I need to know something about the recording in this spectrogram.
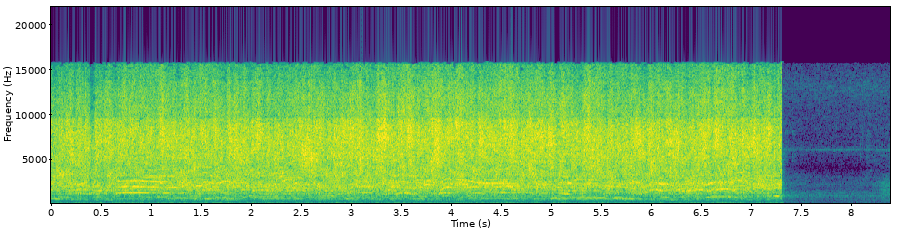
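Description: Crowd cheering and clapping, many voices over a dense wash of applause, which cuts off suddenly near the end.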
